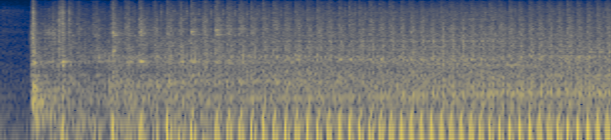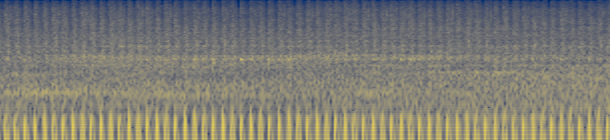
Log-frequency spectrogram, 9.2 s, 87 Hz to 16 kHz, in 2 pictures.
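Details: Troy-Bilt Pony riding mower after electrical no-start fix and steering repair: brief crank, then the small single fires and settles into a steady even chug about 3–4 beats per second; runs healthy.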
